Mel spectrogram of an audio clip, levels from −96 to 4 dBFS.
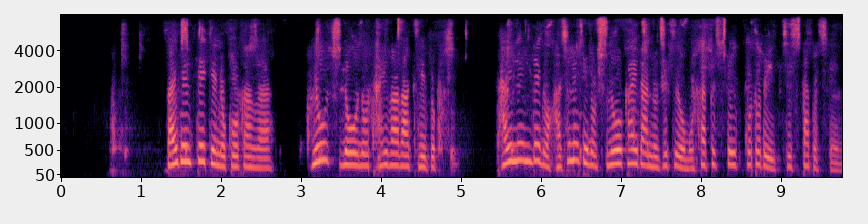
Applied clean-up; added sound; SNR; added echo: neural mask model Resemble Enhance denoiser.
